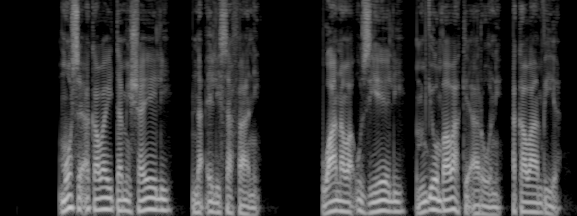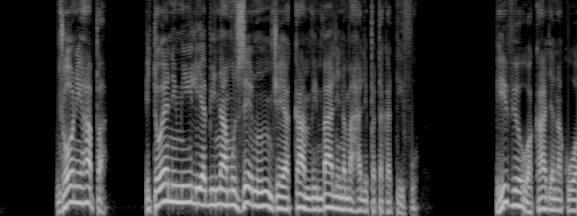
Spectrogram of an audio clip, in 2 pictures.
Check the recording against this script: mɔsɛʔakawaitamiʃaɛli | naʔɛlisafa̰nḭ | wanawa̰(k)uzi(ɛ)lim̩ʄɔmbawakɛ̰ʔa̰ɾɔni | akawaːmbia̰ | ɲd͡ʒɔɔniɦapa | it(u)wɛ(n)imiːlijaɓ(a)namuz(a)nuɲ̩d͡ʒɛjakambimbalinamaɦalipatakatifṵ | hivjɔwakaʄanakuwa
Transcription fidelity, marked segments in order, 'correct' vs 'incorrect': incorrect: ʔ, correct, incorrect: ɔ, correct, incorrect: i, incorrect: ɛ

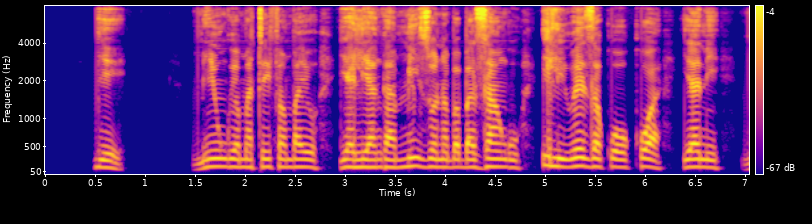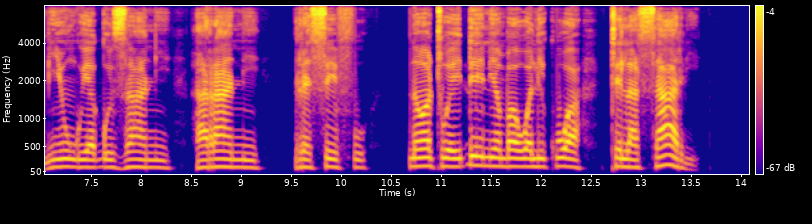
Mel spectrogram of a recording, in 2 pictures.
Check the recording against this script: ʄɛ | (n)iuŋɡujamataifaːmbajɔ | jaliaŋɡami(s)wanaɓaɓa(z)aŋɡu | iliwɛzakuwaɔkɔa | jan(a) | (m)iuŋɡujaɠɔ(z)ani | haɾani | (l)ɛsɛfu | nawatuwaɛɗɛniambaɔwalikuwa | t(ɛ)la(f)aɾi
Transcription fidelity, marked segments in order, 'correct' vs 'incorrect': incorrect: m, incorrect: z, correct, incorrect: i, correct, correct, incorrect: ɾ, correct, incorrect: s

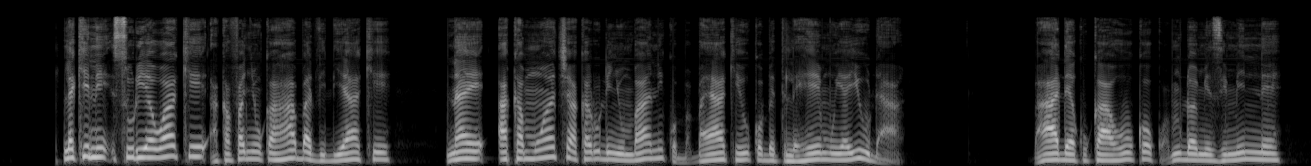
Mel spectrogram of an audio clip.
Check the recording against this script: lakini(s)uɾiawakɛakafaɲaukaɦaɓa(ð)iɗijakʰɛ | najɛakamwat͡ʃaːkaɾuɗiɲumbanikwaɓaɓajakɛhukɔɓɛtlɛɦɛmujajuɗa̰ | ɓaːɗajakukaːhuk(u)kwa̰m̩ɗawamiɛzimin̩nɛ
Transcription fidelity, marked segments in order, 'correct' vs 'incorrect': correct, correct, incorrect: ɔ

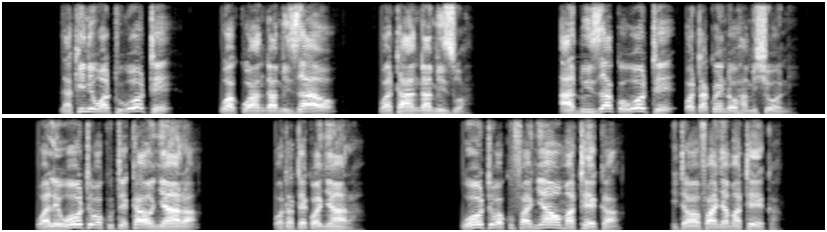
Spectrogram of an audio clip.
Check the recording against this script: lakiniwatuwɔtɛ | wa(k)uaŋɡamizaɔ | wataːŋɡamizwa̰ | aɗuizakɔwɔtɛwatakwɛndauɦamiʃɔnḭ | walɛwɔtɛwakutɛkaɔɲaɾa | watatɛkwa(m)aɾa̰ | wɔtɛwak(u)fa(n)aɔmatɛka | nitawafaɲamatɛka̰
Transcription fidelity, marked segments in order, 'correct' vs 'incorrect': correct, incorrect: ɲ, correct, incorrect: ɲ

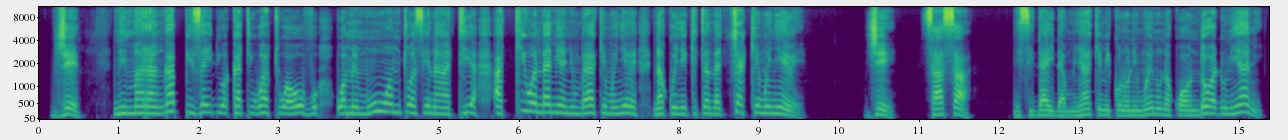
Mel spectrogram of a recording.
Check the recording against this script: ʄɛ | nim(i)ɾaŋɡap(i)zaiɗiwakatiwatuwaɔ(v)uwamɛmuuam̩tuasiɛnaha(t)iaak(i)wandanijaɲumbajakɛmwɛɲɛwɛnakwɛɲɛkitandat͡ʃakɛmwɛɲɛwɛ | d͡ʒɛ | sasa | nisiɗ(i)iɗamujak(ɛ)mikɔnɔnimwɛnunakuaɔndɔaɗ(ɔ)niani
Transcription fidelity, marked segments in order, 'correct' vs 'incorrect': incorrect: a, correct, correct, correct, correct, incorrect: a, correct, incorrect: u

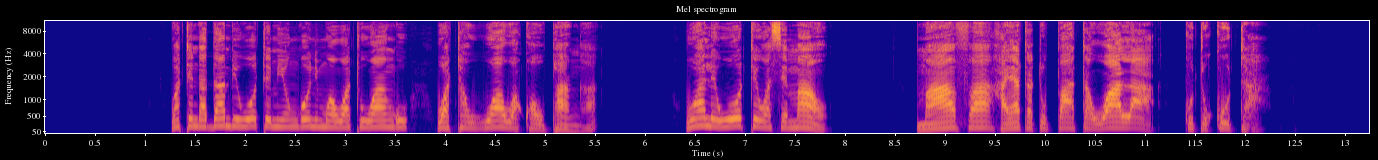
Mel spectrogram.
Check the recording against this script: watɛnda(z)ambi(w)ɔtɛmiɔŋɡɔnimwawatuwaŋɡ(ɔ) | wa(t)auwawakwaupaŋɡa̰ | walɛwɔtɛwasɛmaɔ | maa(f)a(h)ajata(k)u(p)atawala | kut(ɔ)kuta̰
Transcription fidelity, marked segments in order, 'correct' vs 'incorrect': incorrect: ð, correct, incorrect: u, correct, correct, correct, incorrect: t, correct, incorrect: u

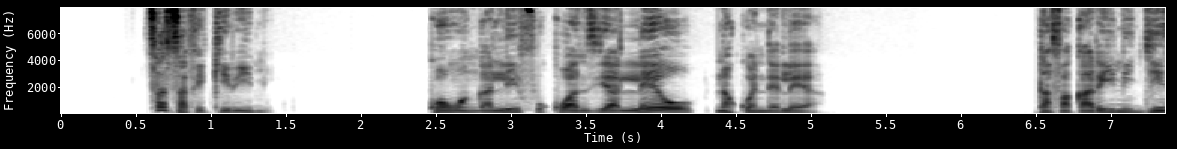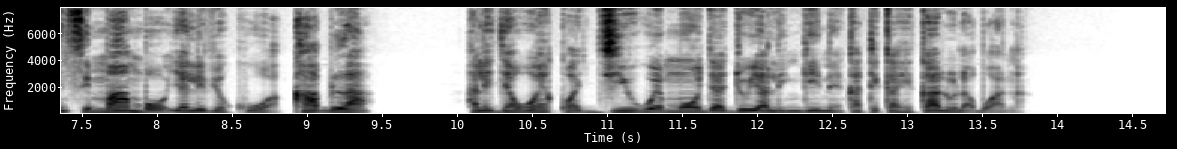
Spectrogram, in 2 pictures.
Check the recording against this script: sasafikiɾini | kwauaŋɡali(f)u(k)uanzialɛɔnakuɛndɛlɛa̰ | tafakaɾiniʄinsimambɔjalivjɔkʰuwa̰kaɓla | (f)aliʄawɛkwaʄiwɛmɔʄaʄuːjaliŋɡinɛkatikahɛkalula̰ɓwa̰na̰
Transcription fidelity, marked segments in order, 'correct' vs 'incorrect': correct, correct, incorrect: h

